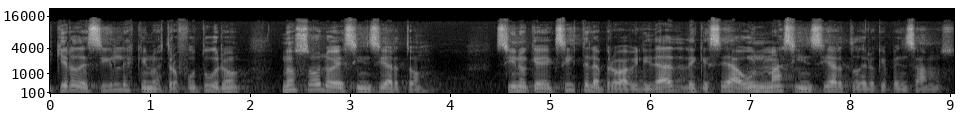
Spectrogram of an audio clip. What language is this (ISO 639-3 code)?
spa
